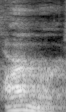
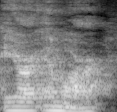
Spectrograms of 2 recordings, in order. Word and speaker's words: ARMR: out and and tell you that it's armor. So it's not ARMR. Um so, excuse me for for interrupting you right at the start of this, but uh armor is probably how you pronounce it.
